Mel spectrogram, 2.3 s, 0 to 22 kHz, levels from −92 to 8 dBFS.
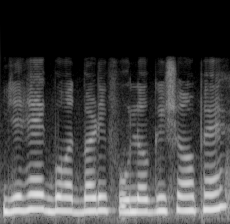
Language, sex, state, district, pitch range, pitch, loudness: Hindi, female, Madhya Pradesh, Bhopal, 230-255 Hz, 240 Hz, -9 LUFS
